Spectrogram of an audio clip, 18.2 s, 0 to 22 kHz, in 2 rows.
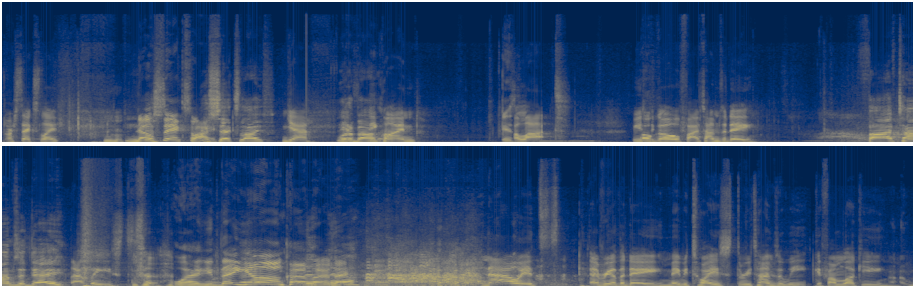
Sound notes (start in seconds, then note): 0.8 chuckles; 10.5 laughs; 11.9 audience laughing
